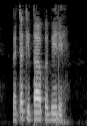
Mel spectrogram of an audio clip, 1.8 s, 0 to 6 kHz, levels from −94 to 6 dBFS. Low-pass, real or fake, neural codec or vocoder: 5.4 kHz; real; none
